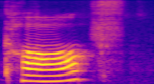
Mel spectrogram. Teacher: So we have a silent L in calf. We just have an open vowel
